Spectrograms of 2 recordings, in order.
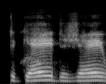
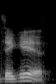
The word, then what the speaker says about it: De Gea: De Gea, whatever you want to be. Whatevs. De Gea.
